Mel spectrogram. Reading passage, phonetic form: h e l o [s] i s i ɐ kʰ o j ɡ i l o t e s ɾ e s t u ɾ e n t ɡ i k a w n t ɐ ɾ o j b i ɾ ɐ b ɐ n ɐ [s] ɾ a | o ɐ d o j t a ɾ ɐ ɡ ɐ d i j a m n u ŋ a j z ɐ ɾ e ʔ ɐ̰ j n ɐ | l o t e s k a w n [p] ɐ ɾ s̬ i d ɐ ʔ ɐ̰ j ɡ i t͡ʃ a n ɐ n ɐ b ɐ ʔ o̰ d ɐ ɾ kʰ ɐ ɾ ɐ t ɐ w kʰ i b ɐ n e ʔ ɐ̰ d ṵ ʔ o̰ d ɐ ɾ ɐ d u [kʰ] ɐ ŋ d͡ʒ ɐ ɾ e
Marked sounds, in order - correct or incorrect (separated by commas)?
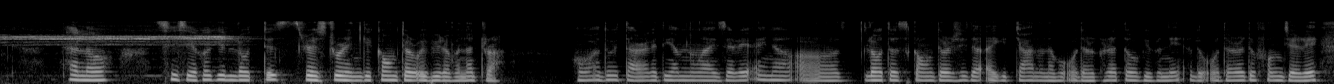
correct, incorrect, incorrect, incorrect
